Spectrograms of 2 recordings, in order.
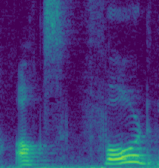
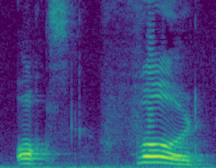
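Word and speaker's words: Oxford: Or use Oks-ford dictionary, it's not Oks-ford but Oks-ferd F o r d will be pronounced as Ferd here Last but not least,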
